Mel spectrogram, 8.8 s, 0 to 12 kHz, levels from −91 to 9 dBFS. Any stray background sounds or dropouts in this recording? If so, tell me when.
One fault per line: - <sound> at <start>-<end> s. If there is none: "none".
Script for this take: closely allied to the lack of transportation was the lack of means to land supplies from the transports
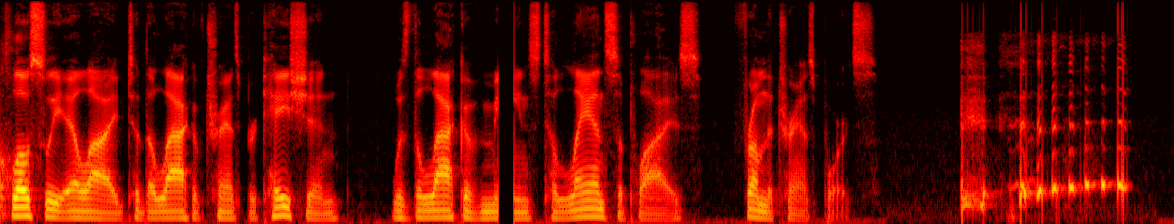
- dropout at 3.7-3.9 s
- laugh at 7.2-8.5 s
